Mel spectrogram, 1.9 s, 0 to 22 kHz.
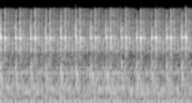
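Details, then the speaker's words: Volkswagen Fox 1.6 petrol at about 50,000 km, idling just after start-up: sharp fast hydraulic lifter ticking, about seven a second, easing once lifters fill but returning; wrong oil viscosity used, car needs 5W40 synthetic. "Tá vendo que barulho feio de tucho? Nesse caso aqui, ó, já constatei que está com óleo errado, tá?"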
